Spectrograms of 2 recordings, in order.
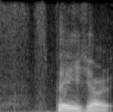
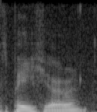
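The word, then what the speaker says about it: spatial: 갑자기 아 슬프네요 그다음 스페이셜 이거는 발음을 좀 주의해야 되겠네요 스페셜이라 좀 발음이 좀 비슷하죠 스페이셜 어떤 공간을 잘 어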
